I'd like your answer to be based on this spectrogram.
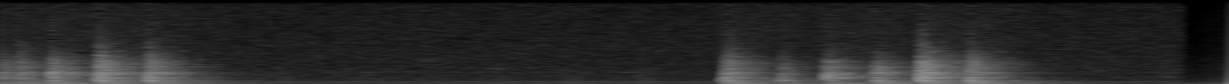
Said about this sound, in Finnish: Niin oli Hilma melkein järkeensä menettää, kun yhtenä syysaamuna oli lehdenjakaja tullut linjoille ja koputtanut Hilman ikkunaan.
